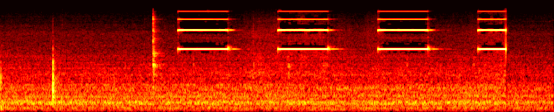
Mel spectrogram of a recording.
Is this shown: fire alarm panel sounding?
yes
